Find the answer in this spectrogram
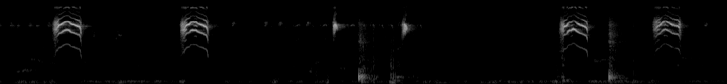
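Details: Crimson sunbird, a lure recording meant to call rivals: sharp, high, harmonic-rich notes, each about a quarter second, given in pairs with pauses, plus a few soft clicks between them.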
